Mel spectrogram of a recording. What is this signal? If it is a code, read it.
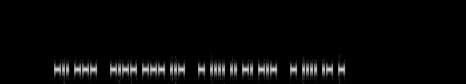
Morse code, heard as a keyed tone, about 68 wpm, 700 Hz. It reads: DO YOU THINK THAT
